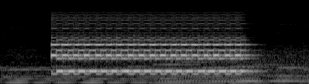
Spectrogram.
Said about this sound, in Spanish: Acuesta a los pequeños en el piso de arriba y cuando apenas se ha sentado delante de la televisión, suena el teléfono.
